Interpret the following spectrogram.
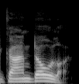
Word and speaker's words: gondola: A flat car, by the way, is known amongst the fraternity as a gondola, with the second syllable emphasized and pronounced long.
